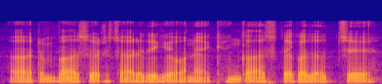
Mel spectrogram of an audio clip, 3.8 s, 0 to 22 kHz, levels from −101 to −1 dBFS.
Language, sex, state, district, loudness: Bengali, male, Tripura, West Tripura, -21 LUFS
